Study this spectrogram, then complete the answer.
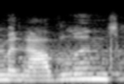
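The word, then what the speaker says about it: manavilins: Manavolins, are there any alternate pronunciations? I have just the one, manavolins.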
